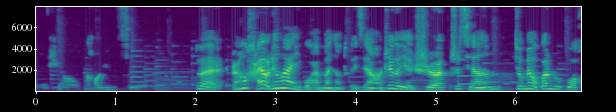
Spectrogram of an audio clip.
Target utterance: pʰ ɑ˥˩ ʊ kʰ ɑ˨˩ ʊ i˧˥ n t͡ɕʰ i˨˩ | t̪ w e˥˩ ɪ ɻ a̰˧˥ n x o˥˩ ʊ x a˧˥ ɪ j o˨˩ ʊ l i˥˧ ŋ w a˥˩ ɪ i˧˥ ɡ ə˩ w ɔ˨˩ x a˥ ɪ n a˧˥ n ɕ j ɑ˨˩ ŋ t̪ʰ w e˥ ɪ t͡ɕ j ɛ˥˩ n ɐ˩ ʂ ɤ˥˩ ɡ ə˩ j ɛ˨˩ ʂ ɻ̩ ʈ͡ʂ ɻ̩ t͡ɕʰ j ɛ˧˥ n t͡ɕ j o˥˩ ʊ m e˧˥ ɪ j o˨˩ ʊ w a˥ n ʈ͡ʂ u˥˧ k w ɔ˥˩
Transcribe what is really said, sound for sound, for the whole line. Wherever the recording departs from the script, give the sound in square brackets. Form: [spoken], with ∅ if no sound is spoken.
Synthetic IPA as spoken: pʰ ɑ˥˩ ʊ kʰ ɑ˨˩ ʊ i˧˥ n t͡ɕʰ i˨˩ | t̪ w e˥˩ ɪ ɻ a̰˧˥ n x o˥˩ ʊ x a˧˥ ɪ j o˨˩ ʊ l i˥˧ ŋ w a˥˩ ɪ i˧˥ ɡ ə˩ w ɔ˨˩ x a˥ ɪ [m] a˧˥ n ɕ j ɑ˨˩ ŋ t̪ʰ w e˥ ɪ t͡ɕ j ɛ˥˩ n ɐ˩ [ʈ͡ʂ] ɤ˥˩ ɡ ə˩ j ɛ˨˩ ʂ ɻ̩ ʈ͡ʂ ɻ̩ t͡ɕʰ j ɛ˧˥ n t͡ɕ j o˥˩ ʊ m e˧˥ ɪ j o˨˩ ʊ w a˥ n ʈ͡ʂ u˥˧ k w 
